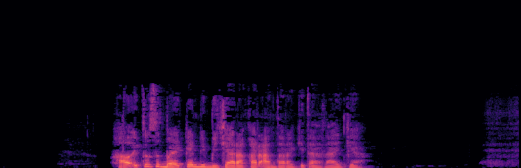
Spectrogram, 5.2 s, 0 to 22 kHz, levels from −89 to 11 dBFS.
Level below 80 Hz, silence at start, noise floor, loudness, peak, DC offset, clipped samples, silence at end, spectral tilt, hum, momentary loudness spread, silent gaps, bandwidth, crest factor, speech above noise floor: -68 dBFS; 1.15 s; -78 dBFS; -24 LUFS; -4 dBFS; under 0.1%; under 0.1%; 1.6 s; -6 dB/octave; none; 11 LU; none; 11.5 kHz; 22 dB; 54 dB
